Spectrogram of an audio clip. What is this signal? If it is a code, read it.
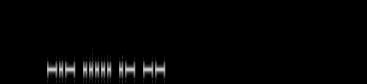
Morse code, heard as a keyed tone, about 40 wpm, 700 Hz. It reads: K5AM
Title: K1USN SST QSO Practice - 40wpm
